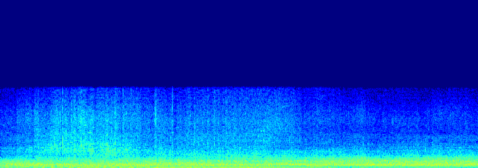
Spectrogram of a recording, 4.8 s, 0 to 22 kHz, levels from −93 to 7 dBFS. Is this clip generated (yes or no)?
yes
